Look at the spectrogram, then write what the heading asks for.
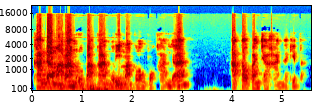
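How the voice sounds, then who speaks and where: Slow, bright-voiced Buddhist preacher man. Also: medium pitch, expressive. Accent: Indonesian. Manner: addresses congregation often, sings hymn lines slowly. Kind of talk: sermon.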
